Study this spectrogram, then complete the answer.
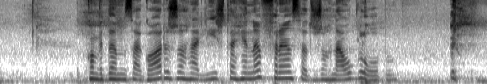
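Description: A man speaks calmly into a microphone over loudspeakers.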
